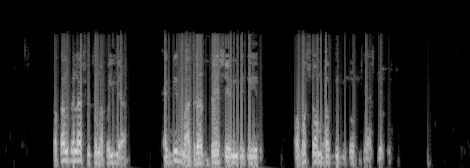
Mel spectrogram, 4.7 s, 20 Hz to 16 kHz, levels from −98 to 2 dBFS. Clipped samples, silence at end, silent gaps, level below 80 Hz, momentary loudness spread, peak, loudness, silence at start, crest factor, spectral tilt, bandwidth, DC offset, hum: under 0.1%; 0.9 s; 1.45-1.49 s; -48 dBFS; 14 LU; -8 dBFS; -26 LUFS; 0.55 s; 18 dB; -7.5 dB/octave; 7.8 kHz; under 0.1%; none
